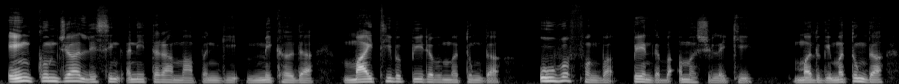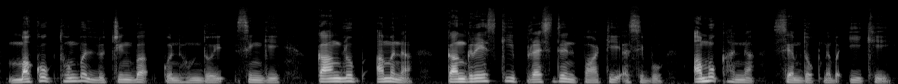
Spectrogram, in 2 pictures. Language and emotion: Manipuri, neutral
